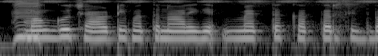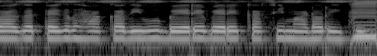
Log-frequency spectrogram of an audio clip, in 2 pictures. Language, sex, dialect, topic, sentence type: Kannada, female, Northeastern, agriculture, statement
